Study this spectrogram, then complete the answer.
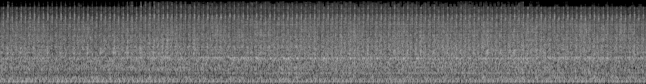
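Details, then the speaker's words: Kia engine at idle after oil change, old oil very black: dull, fairly regular knock about two and a half times a second, seemingly low in the engine; definite knock, cause not determined. "now now we've changed that oil it's there's a definite knocking there now"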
